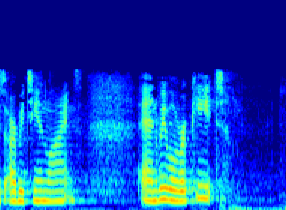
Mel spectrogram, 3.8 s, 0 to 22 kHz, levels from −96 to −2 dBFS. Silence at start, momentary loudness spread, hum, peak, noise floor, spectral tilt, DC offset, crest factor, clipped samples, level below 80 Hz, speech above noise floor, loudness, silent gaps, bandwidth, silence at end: 0 s; 23 LU; none; -20 dBFS; -64 dBFS; -10 dB/octave; under 0.1%; 16 dB; under 0.1%; -70 dBFS; 30 dB; -34 LUFS; none; 5.8 kHz; 0.75 s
